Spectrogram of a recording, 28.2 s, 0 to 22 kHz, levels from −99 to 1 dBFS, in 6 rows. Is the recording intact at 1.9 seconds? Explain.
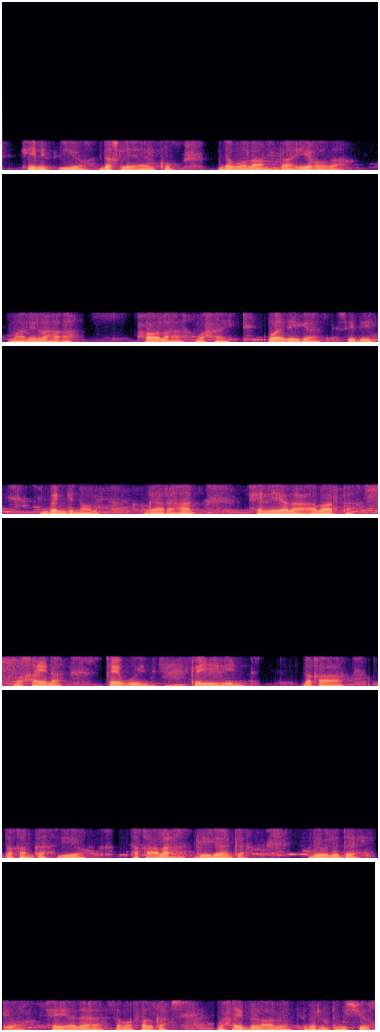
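No. At 1.9 seconds, like the rest of the speech, it carries plainly audible Speex codec damage. The sound points to a low-to-middle setting around 11 kbps, where this CELP coder has too few bits for the excitation, so the speech comes out noisy and hoarse.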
